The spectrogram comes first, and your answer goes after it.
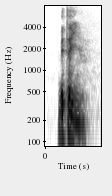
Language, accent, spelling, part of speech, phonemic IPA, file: French, France, bétaïne, noun, /be.ta.in/, LL-Q150 (fra)-bétaïne.wav
- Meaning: betaine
